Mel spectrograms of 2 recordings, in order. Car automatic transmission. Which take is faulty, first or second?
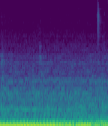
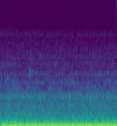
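first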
